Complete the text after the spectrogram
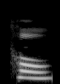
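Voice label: "Pōu", Chinese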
